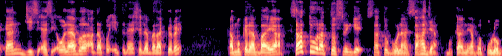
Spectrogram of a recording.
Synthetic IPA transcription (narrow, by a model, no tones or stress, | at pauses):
kand͡ʒisiɛsiolɛvəlat̪aupʊnint̪ənaʃɔnabəlakuɾeʔ̚ | kamũkənabajasat̪uɾat̪ʊsɾiŋɡɪt̪̚sat̪ubulansaɦad͡ʒa̰bukanlahbəpulʊ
